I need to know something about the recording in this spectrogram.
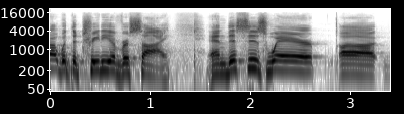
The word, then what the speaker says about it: Versailles: okay here we go I think you pronounce this Versailles right Treaty of Versailles is that correct all right Versailles okay Versailles all right Treaty of Versailles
